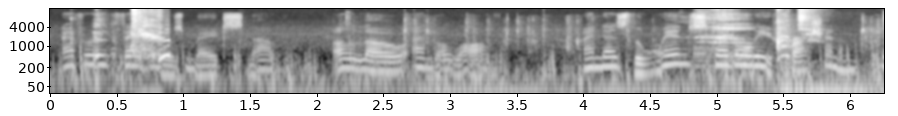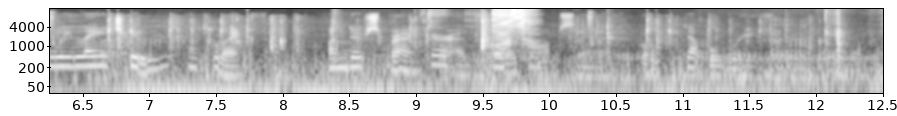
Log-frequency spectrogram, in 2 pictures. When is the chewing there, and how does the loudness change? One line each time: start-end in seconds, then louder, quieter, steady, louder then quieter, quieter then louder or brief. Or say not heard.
not heard.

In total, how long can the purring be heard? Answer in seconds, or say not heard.
6 s.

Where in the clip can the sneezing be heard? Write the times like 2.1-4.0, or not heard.
0.1-0.9, 4.5-5.8, 8.3-9.9.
